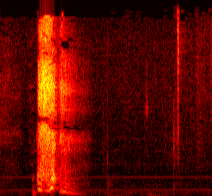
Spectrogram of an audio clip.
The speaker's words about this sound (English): Bless you.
